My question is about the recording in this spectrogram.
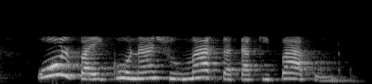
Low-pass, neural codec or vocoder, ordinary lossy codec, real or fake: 3.6 kHz; none; MP3, 32 kbps; real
